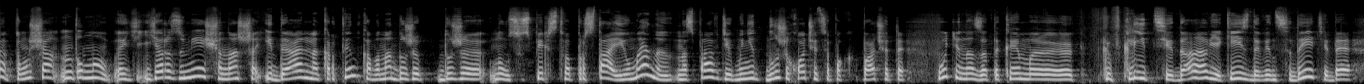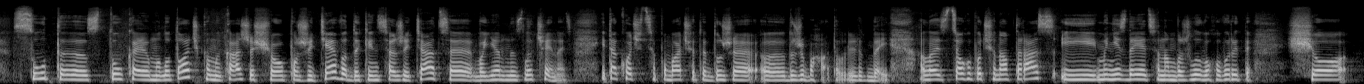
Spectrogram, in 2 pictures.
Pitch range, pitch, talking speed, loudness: 220-265 Hz, 235 Hz, 155 wpm, -19 LUFS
